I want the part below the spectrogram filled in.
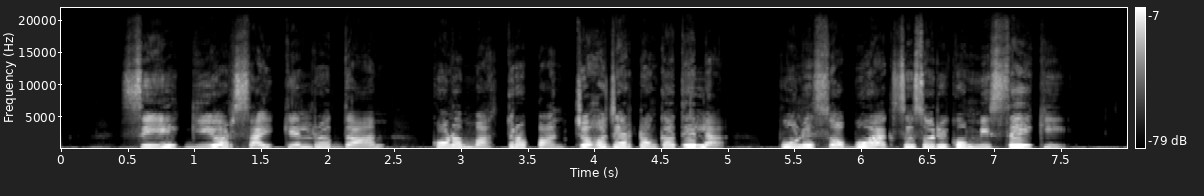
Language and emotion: Odia, surprised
